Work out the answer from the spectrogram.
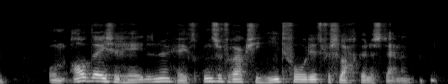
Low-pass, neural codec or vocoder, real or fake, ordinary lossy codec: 7.2 kHz; codec, 16 kHz, 2 kbps, X-Codec, WavLM features, trained on Multilingual LibriSpeech; fake; MP3, 96 kbps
